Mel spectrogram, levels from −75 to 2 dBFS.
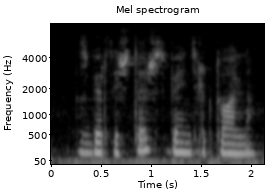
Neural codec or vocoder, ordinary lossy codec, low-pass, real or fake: none; MP3, 32 kbps; 7.2 kHz; real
